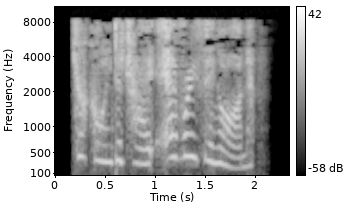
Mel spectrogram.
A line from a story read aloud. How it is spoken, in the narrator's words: Lark exclaimed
